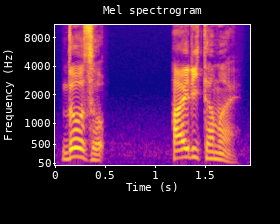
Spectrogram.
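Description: A man's voice: on the high side, sing-song, moderate pace, darkish tone. An actor playing a smug, condescending aristocratic businessman in a Japanese voice drama, with languid, lordly, teasing phrasing. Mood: breezy, teasing.

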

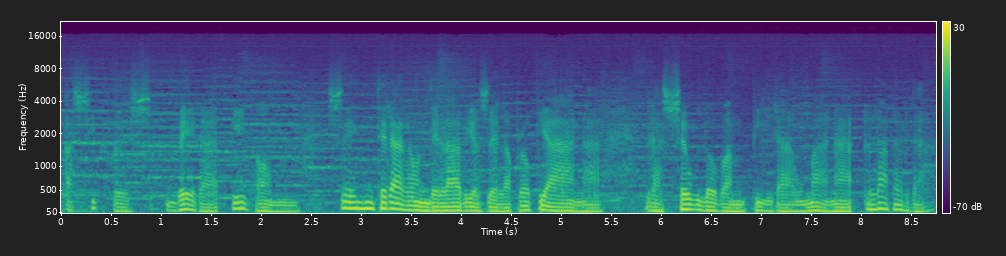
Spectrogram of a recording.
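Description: A man playing an ominous storyteller in a radio horror drama, narrating in a suspenseful, deliberate and dramatic way. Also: rumbling low, animated. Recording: dull lo-fi radio recording with music.

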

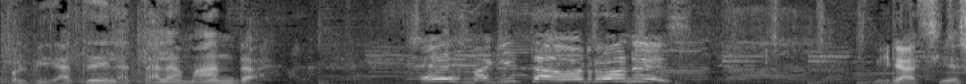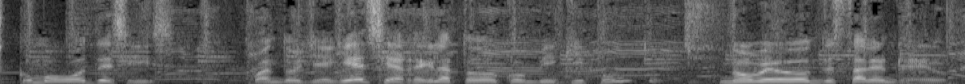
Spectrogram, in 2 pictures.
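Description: An easygoing Costa Rican bar pal in a radio soap. His pitch moves widely as he casually placates, with music behind. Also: big pitch swings, normal speed, a little mellow. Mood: placating, breezy. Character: easygoing male drinking buddy soothing his friend. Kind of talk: radio drama acting.

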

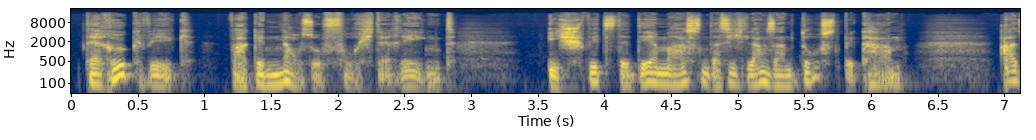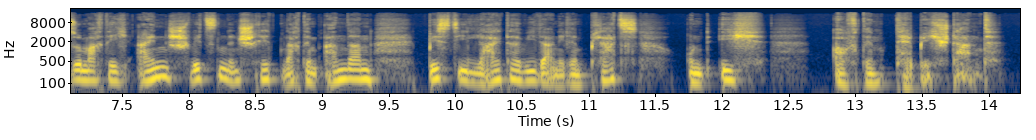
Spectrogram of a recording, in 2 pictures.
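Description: Man, storybook narrator, calm storytelling, quiet whispers, low voice, gravelly. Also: no echo, clean studio sound. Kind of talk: scripted narration of a children's story.

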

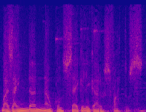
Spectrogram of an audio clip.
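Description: A man's voice: deep voice, animated, unhurried. A man giving dramatic scripted narration for a radio drama. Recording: muffled, music behind the voice.

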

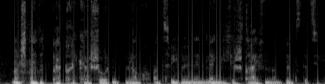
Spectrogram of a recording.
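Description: A man's voice: low voice, very fast, creaky. An actor playing a coolly polite, determined Chinese army horseman, giving precise, courteous instruction in a radio drama with background noise.

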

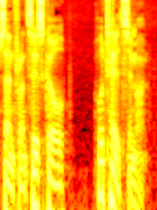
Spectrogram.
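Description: Terse announcer, deep voice, studio-dry, factual, scripted radio crime drama. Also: male voice, big pitch swings, normal speed, creaky, a bit bright, no echo, full character voice. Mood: matter-of-fact. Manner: clipped, factual. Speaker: narrator announcing title, dates and places.

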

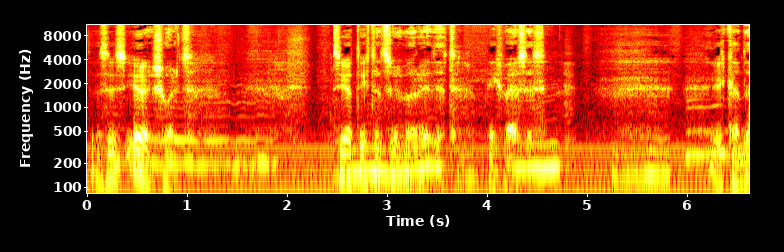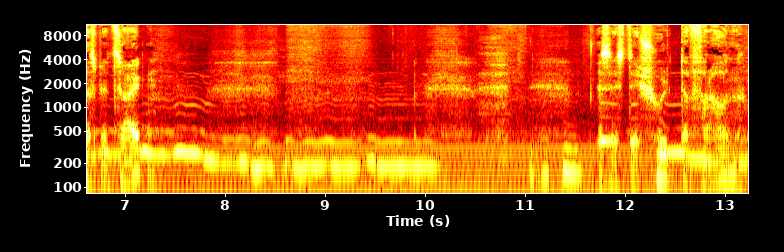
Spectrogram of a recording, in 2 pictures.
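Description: Gravelly, distraught old father. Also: on the high side, wildly swooping pitch, over loud music, heavily acted. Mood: urgent conspiratorial. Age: older. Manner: halting, breathy drops into whispering. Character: distraught elderly father, pleading, self-pitying and bitter. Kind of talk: radio crime drama acting, monologue and dialogue.

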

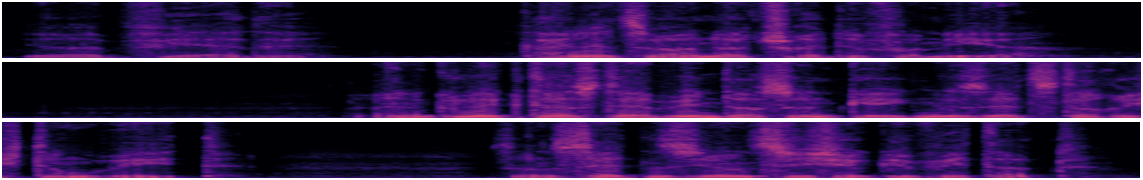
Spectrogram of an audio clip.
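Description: An actor playing a gruff, hot-tempered old Wild West frontiersman in a 1970s German radio play, with colourful, folksy cursing. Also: deep voice, moderate pace, a bit bright, full character voice. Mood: sly, hushed. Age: older. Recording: vinyl transfer with background noise.

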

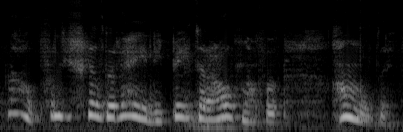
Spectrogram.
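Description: A woman's voice: animated, moderate pace. An actress playing a sober woman who asks pointed, probing questions and brings shocking news in a radio soap. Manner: pointed, probing questions, often quiet and low. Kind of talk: 1990s radio soap acting. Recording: dull lo-fi radio recording.

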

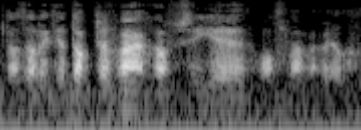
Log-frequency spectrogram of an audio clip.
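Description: Brusque, husky henchman on the telephone. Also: fairly low pitch, animated, fast, sharp tone, heavily acted. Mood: curt, suspicious. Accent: Netherlands Dutch. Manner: brusque, wary. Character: curt, suspicious male crook's henchman. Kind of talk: 1960s Dutch radio play acting. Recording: muffled telephone voice, old radio play.

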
